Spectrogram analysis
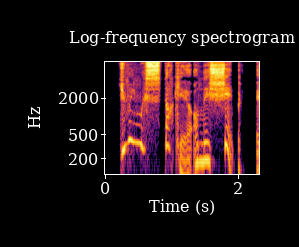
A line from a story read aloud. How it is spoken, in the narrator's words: exclaimed Ford, suddenly losing patience with the whole charade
